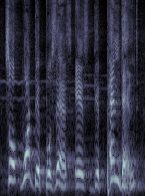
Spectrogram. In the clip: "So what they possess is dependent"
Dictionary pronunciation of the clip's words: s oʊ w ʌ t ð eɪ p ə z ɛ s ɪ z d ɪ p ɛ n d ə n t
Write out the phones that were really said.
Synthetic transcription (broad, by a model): s oʊ w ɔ t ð eɪ p ə z ɛ s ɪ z d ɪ p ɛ n d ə n t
